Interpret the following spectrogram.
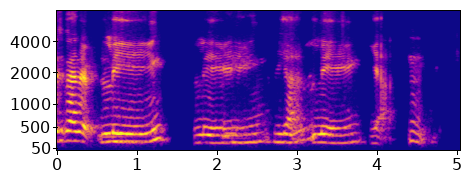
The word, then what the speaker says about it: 零: Zero in Chinese is ling. Yeah, 很好. Second tone, Susan. Rising. Rising tone. Mm-hmm. So make it rising.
